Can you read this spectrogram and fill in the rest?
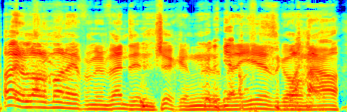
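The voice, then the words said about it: Put-on regional accent. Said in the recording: “you really thought that the accent would just lead you somewhere”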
